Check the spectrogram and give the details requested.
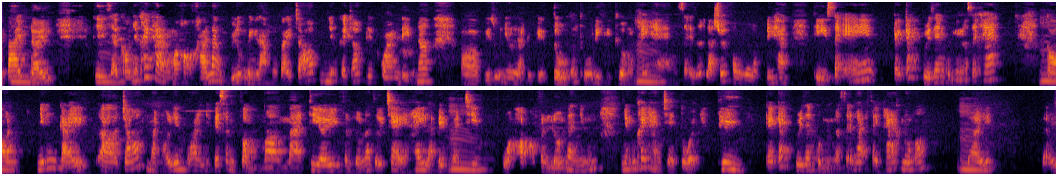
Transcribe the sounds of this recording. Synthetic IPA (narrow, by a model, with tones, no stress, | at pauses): aː˧jɗə˨˦jt̪ʰi˨˩sɛ̰˧˥kɔ˨˦ɲɨ̰˧˥ŋxa˦˥jk̚haː˨˩ŋmaː˨˩ɦɔ̰˧˨xaː˨˦la˨˧˩mvi˨˦zṵ˧˨mi̟˨˩laː˨˩mo˨˩t̚ɓaː˨˦jt͡ɕɔ˦˥t̚ɲɨ̰˧˥ŋkaː˨˦jt͡ɕɔ˦˥t̚li˧ənkwaː˧nɗe˨˦nː˧˦ʔəː˨˩vi˨˦zṵ˧˨ɲɨ˧laː˨˩ɗɨ˨˩ək̚ːḭ˧˨ənt̪ɨ˧˩kaː˦˥k̚t̪ʰu˨˦t̪i˧˩ki˧˩t̪ʰɨ˨˩əŋm˨˩xa˦˥k̚haː˨˩ŋsɛ̰˧˥zə˦˥t̚laː˨˩swu˦˥t̚fa˧˩whu˨˩ət̚ɗi˧˩ɦaː˨˩ŋ̚t̪ʰi˨˩sɛ̰˧˥ | kaː˨˦jka˦˥jk̟̚t̪wi˨˦zɛ˧ŋku˧˩əmï̟˨˩nɔ˨˦sɛ̰˧˥xaː˦˥k̚kɔ˨˩n | ɲɨ̰˧˥ŋkaː˨˦jʔəː˨˩t͡ɕɔ˦˥t̚maː˨˩nɔ˨˦li˧ənkwaː˧nɲɨ̰˧˥ŋkaː˨˦sa˧˩ŋ̟fə˧˩məː˨˩maː˨˩t̪ʰi˧ʔə˧jfə˨˩nləː˨˦nlaː˨˩zəː˨˦jt͡ɕɛ˧˩ha˧jlaː˨˩ɓe˧nkwɛ˨˩˦t͡ɕi˧mku˧˩əhɔ̰˧˨fə˨˩nləː˨˦nlaː˨˩ɲɨ̰˧˥ŋɲɨ̰˧˥ŋxa˦˥k̟̚haː˨˩ŋt͡ɕɛ˧˩t̪u˧˩əjt̪ʰi˨˩ | kaː˨˦jka˦˥k̚pi˧zɛ˧nku˧˩əmi˨˩ŋ̟nɔ˨˦sɛ̰˧˥la̰ː˧˨faː˧˩jxaː˦˥k̚nɨ̰˧˥ə | ɗə˨˦j | ɗə˨˦j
